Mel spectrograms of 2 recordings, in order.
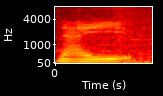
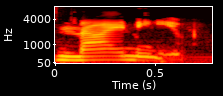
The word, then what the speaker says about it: Nynaeve: I can tell how you're supposed to pronounce it according to like the back of the book is Nynaeve.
